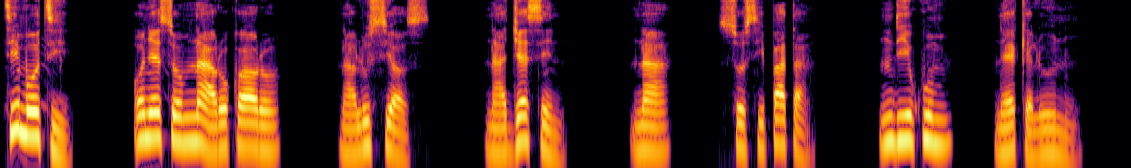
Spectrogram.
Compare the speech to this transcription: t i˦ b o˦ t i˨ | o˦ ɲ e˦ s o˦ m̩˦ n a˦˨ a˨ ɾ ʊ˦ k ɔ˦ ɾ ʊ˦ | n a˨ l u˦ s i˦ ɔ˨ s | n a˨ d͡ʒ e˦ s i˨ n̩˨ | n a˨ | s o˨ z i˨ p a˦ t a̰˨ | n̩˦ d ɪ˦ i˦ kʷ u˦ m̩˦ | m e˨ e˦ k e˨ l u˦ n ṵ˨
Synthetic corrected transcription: t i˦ m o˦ t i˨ | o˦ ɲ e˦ s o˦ m̩˦ n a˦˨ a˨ ɾ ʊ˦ k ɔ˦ ɾ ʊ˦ | n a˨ l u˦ s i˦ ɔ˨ s | n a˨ d͡ʒ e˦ s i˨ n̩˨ | n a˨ | s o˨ s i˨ p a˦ t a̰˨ | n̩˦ d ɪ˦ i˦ kʷ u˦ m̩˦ | n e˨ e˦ k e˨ l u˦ n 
